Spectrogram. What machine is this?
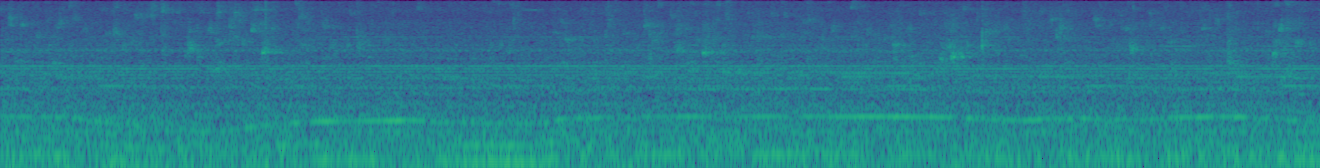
pump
